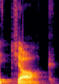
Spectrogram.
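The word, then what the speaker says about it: chalk: उसको इंग्लिश में बोलेंगे चाक या यहां पर एल साइलेंट है फाइल होल्डर फाइल होल्डर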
